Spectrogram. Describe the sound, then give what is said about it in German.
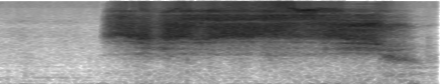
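A single sustained hiss lasting about a second and a half, bright and airy, starting abruptly and holding steady before tapering off, with no voices around it. “Du guckst dahin, du versuchst diese Worte zu formen, aber du hörst nur eine Art Zischen.”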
